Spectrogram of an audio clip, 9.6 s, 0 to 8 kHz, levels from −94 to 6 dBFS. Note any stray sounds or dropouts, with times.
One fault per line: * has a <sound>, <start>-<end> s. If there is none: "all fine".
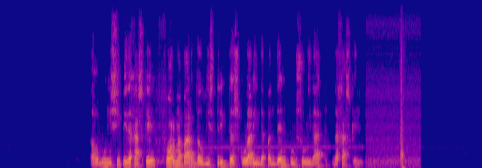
* has a whoosh, 8.0-8.3 s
